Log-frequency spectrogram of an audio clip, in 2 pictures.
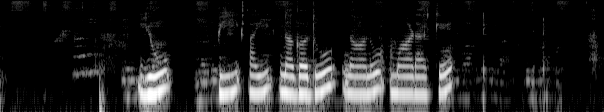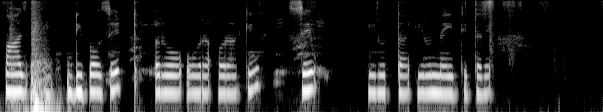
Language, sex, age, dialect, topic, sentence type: Kannada, female, 18-24, Central, banking, question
